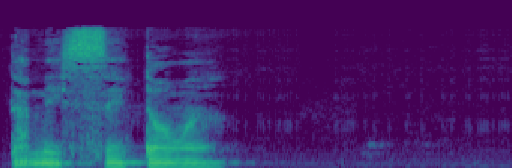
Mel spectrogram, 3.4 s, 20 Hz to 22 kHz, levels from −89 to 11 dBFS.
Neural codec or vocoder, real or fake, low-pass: none; real; 10.8 kHz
